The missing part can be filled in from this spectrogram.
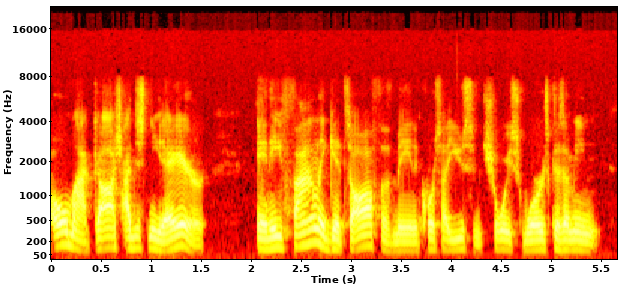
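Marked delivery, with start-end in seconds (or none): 0.0-1.5 put-on panicked screaming. Retelling screaming at the training partner for air: imitating screaming. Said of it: "I start screaming at him".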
